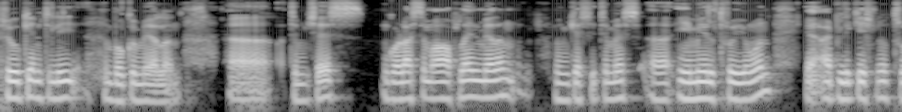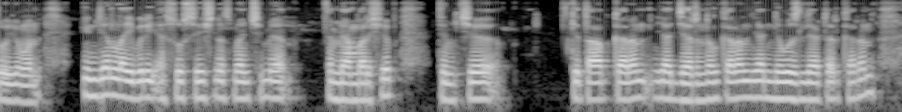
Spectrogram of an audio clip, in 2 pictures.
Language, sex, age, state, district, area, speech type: Kashmiri, male, 18-30, Jammu and Kashmir, Shopian, rural, spontaneous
